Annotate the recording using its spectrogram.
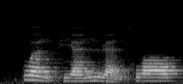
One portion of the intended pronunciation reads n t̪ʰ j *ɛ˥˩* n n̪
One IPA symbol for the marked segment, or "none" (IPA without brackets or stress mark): ɛ˧˥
